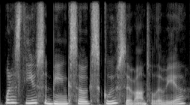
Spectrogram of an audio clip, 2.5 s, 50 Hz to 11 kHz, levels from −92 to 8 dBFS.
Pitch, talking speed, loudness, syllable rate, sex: 245 Hz, 235 wpm, -16 LUFS, 6.7 syllables/s, female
